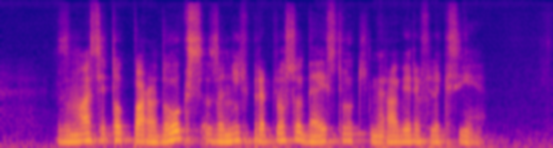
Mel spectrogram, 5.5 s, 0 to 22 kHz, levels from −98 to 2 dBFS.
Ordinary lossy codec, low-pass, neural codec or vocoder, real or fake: none; none; codec, 44.1 kHz, 2.6 kbps, SNAC; fake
